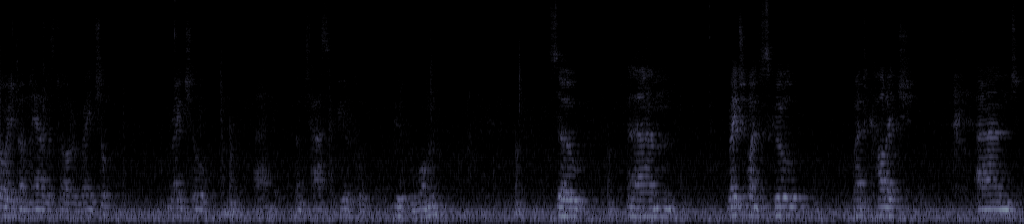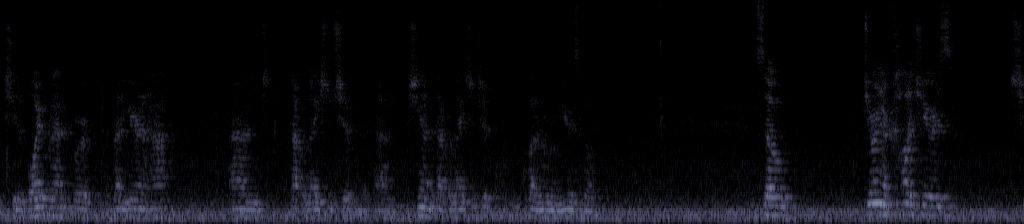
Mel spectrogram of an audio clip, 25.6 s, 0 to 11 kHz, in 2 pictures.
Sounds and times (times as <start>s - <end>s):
Male speech, man speaking: 0.0s - 1.5s, 2.1s - 5.6s, 6.9s - 8.5s, 9.1s - 10.1s, 10.7s - 11.5s, 12.2s - 15.0s, 15.7s - 20.3s, 22.2s - 22.8s, 23.6s - 24.8s
Narration, monologue: 0.0s - 25.6s.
